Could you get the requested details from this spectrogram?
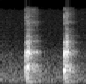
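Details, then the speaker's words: Two short, sharp coughs from an adult, each a sudden forceful burst of air fading quickly; an imitated demonstration of an ordinary cough. "when you cough you let air out of your lungs in a forceful way though usually people don't try to cough anyways coughing usually sounds like this"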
